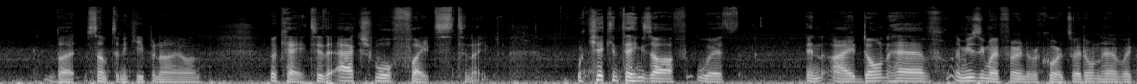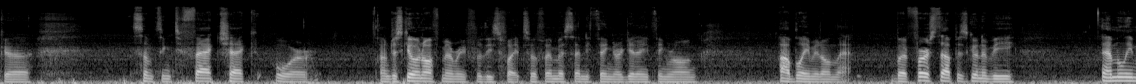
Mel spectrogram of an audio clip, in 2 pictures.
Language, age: English, 30-49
